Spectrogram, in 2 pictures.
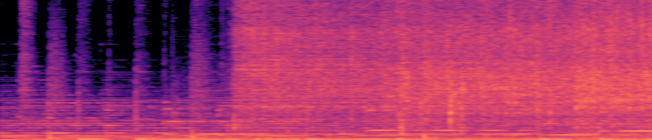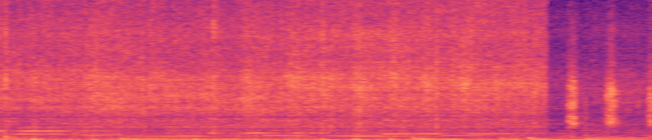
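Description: Sliced onions sizzling steadily as they fry in oil in a pan, starting about two seconds in, with soft background music underneath. Near the end the sizzle stops and a run of evenly spaced taps follows, about three a second.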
